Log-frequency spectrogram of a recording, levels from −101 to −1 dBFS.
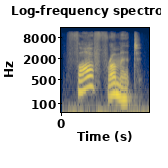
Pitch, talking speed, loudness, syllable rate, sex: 210 Hz, 165 wpm, -16 LUFS, 3.2 syllables/s, female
